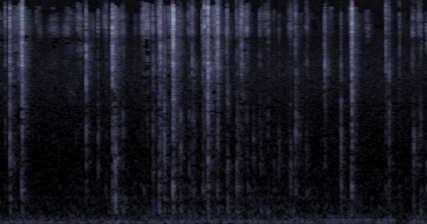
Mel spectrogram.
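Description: Both hands type fast with their fingertips on a black laptop keyboard with RGB backlit plastic keys. A rapid, uneven stream of light, dry plastic clicks and ticks, each with a bright snap that dies away at once, sits over a steady low rumble.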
